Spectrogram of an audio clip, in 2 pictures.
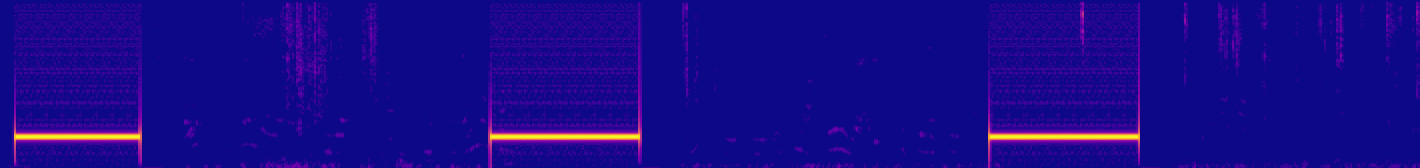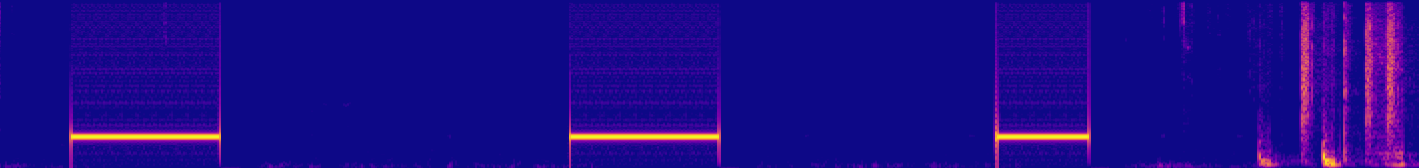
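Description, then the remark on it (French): A telephone line tone while a call is transferred at the phone line of the Maison de Santé Protestante de Nîmes: a steady mid-pitched beep sounds six times, each lasting about a second and a half with longer silent gaps between, ending in a brief rustle of noise. “Je transfère votre appel.”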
